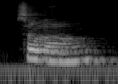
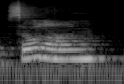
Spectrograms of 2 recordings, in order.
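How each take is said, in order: First: Said in the usual way. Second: Curt farewell. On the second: A narrator's reading. She dismisses him curtly.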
